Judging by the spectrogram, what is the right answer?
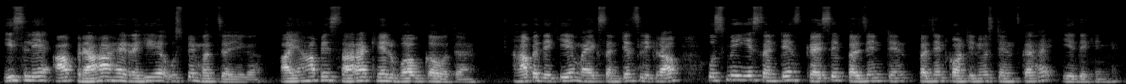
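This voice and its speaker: A man teaches a grammar lesson from a board, his voice a little higher than most men's. He works step by step, asks and answers his own questions, and spells words out letter by letter. He stands some way from the microphone, so the sound is distant. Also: fairly quick. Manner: calls the viewer "my friend". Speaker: English teacher.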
